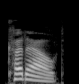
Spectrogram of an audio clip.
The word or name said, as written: cut-out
